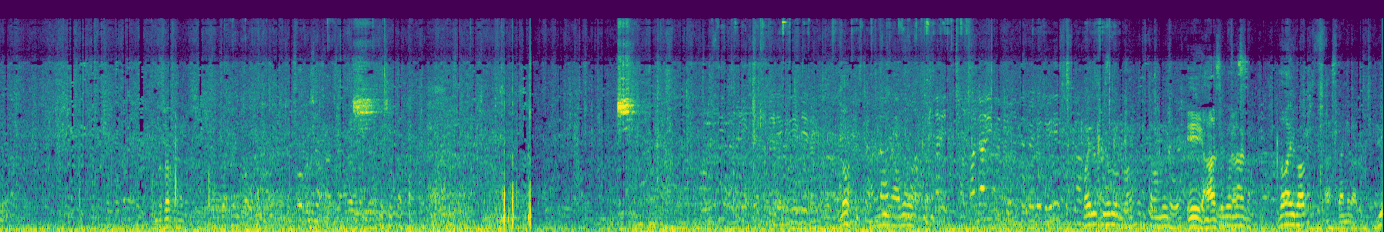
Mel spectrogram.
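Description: A crowd of men chatter and talk over one another nearby.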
